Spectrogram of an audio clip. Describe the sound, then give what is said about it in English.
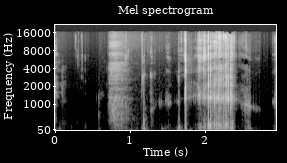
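Loud crunching as someone bites and chews a crispy snack, with a burst of brittle cracks followed by several rapid chewing crunches and no talking. “Oh, that sounds crunchy.”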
